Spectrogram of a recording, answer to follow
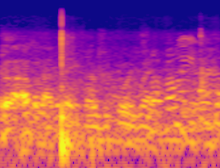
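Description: A rugby ball thuds once, sharply, about half a second in, over men's voices calling out on the pitch.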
